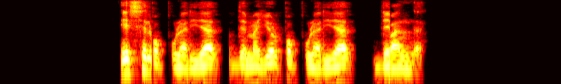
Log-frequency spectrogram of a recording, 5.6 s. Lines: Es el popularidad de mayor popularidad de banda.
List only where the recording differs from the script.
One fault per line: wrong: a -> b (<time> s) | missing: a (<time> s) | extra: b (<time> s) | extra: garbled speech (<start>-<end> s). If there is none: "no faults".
no faults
